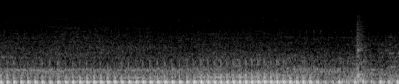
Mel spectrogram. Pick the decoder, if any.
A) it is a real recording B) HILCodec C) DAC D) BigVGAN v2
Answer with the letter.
A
